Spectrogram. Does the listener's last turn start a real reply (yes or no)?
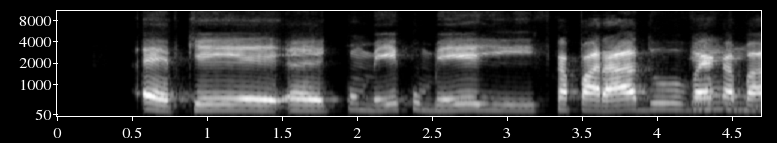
yes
